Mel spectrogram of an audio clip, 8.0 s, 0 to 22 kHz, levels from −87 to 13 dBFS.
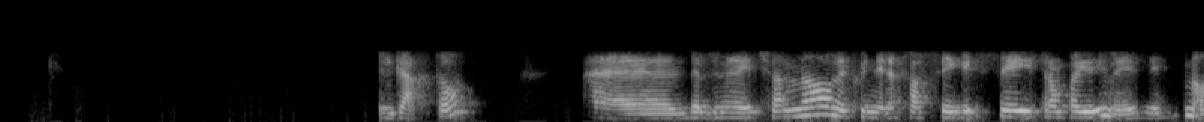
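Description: The whole clip has been through the AMR narrowband mobile codec: nothing above 3.7 kHz, and a heavy synthetic buzz that fits its lowest 4.75 kbps mode.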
